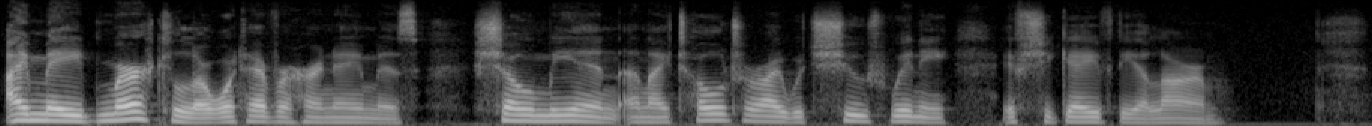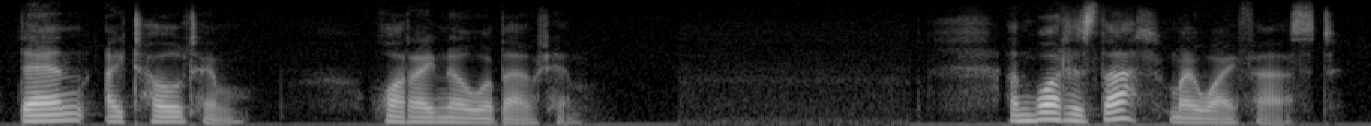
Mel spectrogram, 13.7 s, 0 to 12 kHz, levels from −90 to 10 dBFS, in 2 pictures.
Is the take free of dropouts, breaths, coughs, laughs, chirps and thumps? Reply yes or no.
yes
